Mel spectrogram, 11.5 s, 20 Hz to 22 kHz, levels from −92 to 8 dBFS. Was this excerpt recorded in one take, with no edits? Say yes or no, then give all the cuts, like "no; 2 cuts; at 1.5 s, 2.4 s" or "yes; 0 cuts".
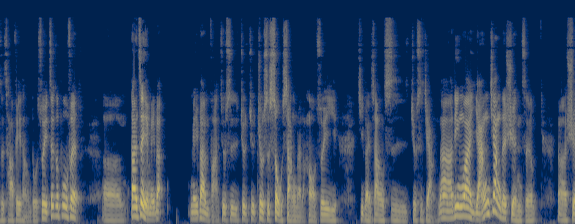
yes; 0 cuts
